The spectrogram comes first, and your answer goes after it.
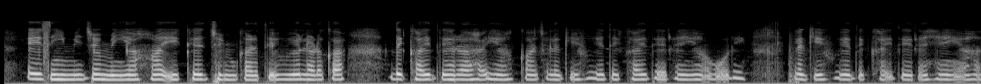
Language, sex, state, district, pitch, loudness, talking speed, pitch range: Hindi, female, Maharashtra, Nagpur, 230 Hz, -17 LUFS, 160 wpm, 225-235 Hz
